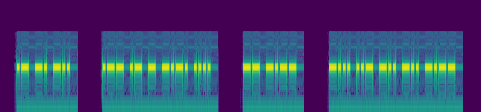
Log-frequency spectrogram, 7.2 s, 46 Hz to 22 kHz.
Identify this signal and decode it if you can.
Morse code, heard as a keyed tone, about 36 wpm, 550 Hz. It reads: AND WATCH MY BUDDY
